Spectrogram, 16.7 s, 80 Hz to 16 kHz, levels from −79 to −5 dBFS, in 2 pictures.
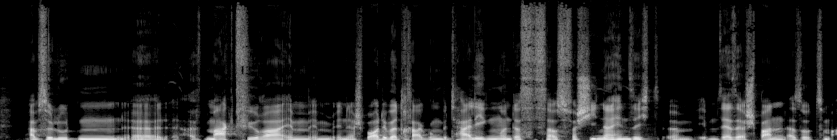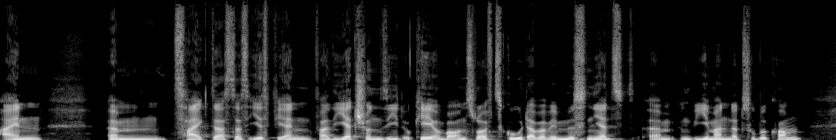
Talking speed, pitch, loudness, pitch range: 170 wpm, 115 Hz, -19 LUFS, 105-125 Hz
